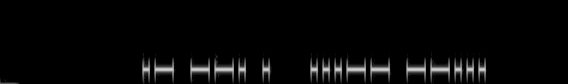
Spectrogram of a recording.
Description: Morse code, heard as a keyed tone, about 20 wpm, 700 Hz. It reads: AGE 37
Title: Practice QSO - Exchange 3 - More Info - 20wpm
